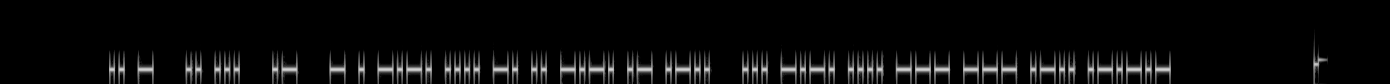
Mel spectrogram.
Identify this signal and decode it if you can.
Morse code, heard as a keyed tone, about 25 wpm, 700 Hz. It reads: IT IS A TECHNICAL SCHOOL.
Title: Sentences from Top 1100 Words 25wpm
